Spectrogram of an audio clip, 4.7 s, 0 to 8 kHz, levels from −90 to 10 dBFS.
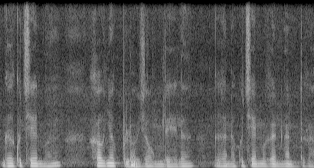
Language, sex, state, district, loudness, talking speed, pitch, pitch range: Wancho, male, Arunachal Pradesh, Longding, -17 LUFS, 140 wpm, 115 Hz, 110-125 Hz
